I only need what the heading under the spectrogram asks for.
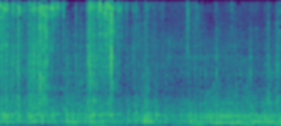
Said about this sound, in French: J'ai calé, c'est un truc qui est totalement normal. Un truc que ma voiture sait faire parfaitement. Parce que justement, je peux rouler en seconde comme ça, mais repartir en seconde. Ça, elle veut pas du tout.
